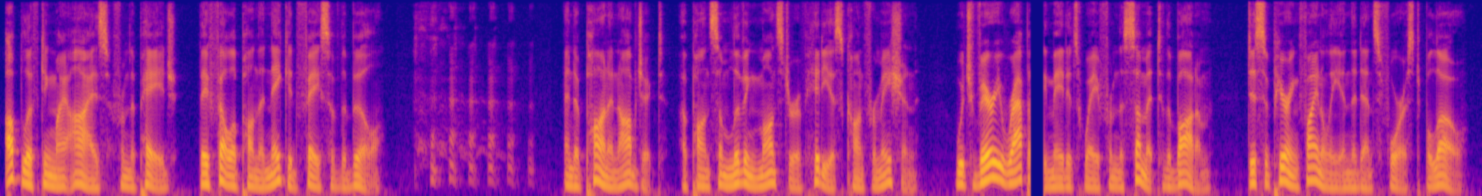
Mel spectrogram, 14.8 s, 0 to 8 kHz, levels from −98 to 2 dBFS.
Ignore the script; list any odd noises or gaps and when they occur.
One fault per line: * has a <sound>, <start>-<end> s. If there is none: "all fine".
* has a laugh, 4.1-5.4 s
* has a dropout, 10.3-10.4 s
